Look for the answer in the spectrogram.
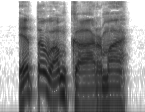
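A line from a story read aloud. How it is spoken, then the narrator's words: Grumbling. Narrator (Russian): проворчал я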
